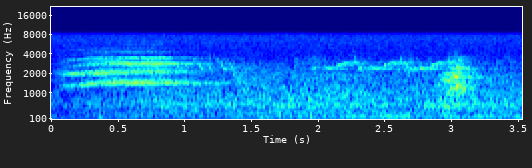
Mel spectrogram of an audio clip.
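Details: Pet parrot chattering and imitating the phrase about wanting a cracker, with a macaw in the background also saying it; a few tonal stacked whistled syllables over a low steady hum, a brief louder squawk near the end.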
